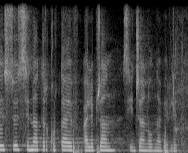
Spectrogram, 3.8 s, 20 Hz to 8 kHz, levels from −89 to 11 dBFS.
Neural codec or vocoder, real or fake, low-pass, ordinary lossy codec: none; real; none; none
